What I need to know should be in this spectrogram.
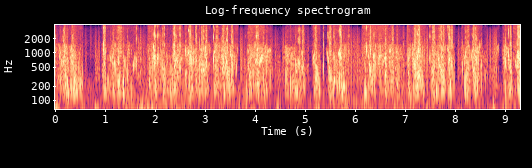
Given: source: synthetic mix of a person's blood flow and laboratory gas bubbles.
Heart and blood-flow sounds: Doppler ultrasound of blood flow; subclavian vein
0.00-0.57 s: bubbles
0.92-1.68 s: bubbles
1.76-2.56 s: bubbles
2.59-3.67 s: bubbles
3.80-4.35 s: bubbles
4.57-5.08 s: bubbles
5.12-5.91 s: bubbles
6.15-7.02 s: bubbles
7.06-7.43 s: bubbles
7.47-8.02 s: bubbles
8.12-8.66 s: bubbles
8.84-8.89 s: bubbles
8.94-9.32 s: bubbles
From the record:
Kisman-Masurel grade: 444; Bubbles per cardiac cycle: continuous sound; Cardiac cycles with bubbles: 100%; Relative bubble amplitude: maximal (0.775 to 0.999); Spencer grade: 4 (maximum detectable bubble signal sounding continuously throughout systole and diastole of every cardiac period, and overriding the amplitude of the normal cardiac signals); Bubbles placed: anywhere in the cardiac cycle

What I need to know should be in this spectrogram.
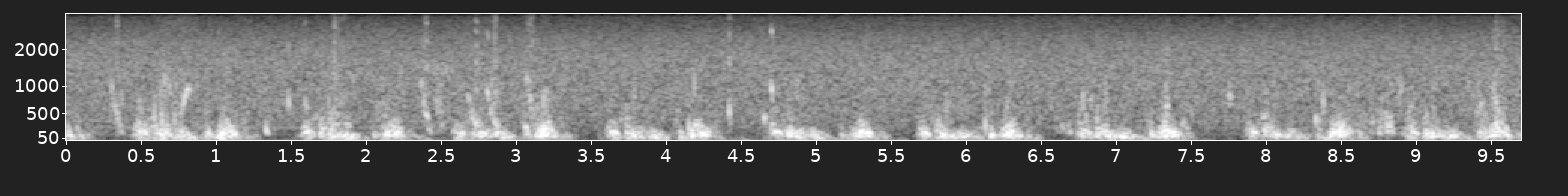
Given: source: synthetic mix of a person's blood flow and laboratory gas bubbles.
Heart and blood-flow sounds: Doppler ultrasound of blood flow; precordium
0.28-0.41 s: bubbles
0.44-0.88 s: bubbles
1.30-1.39 s: bubbles
1.46-1.52 s: bubbles
1.57-1.61 s: bubbles
1.73-1.92 s: bubbles
2.06-2.28 s: bubbles
2.35-2.57 s: bubbles
2.65-2.94 s: bubbles
3.02-3.27 s: bubbles
4.12-4.24 s: bubbles
4.38-4.46 s: bubbles
4.62-4.77 s: bubbles
6.11-6.18 s: bubbles
6.58-6.87 s: bubbles
7.31-7.38 s: bubbles
7.42-7.53 s: bubbles
7.71-7.79 s: bubbles
7.94-8.09 s: bubbles
8.30-8.95 s: bubbles
9.31-9.66 s: bubbles
From the record:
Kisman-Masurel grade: 232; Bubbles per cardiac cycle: several, 3 to 8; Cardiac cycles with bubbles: 50 to 99%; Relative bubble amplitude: moderate (0.250 to 0.450); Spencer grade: 3 (all of the cardiac periods contain showers or single bubble signals, but not dominating or overriding the cardiac motion signals); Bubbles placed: anywhere in the cardiac cycle

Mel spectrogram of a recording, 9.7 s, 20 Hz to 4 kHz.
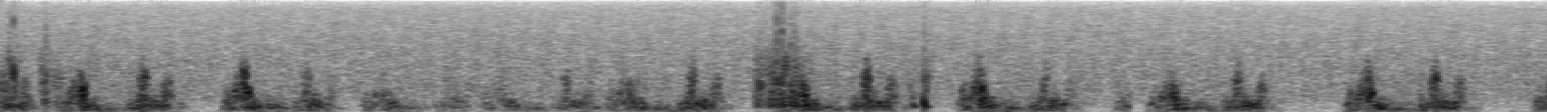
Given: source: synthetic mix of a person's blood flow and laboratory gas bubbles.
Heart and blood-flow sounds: Doppler ultrasound of blood flow; precordium
0.00-0.17 s: bubbles
0.24-0.40 s: bubbles
4.70-5.06 s: bubbles
5.65-5.82 s: bubbles
From the record:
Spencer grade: 2 (many but less than half of the cardiac periods contain bubble signals, singularly or in groups); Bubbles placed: only in the low amplitude regions of the cardiac cycle

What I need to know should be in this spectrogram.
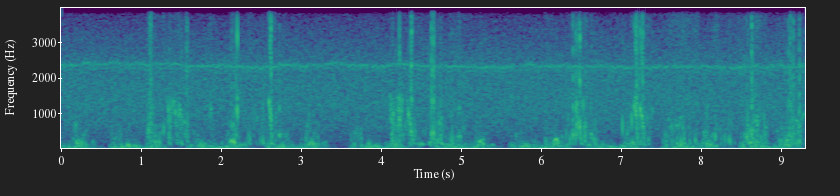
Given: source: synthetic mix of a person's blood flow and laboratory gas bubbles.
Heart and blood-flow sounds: Doppler ultrasound of blood flow; precordium
1.05-1.61 s: bubbles
1.85-1.91 s: bubbles
2.10-2.23 s: bubbles
2.31-2.88 s: bubbles
4.08-4.81 s: bubbles
4.83-5.08 s: bubbles
6.03-6.15 s: bubbles
6.29-6.72 s: bubbles
6.97-7.05 s: bubbles
7.10-7.41 s: bubbles
7.50-7.98 s: bubbles
8.14-8.88 s: bubbles
8.92-9.31 s: bubbles
From the record:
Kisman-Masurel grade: 332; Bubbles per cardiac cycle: rolling drumbeat, 9 or more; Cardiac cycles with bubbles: 50 to 99%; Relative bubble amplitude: moderate (0.250 to 0.450); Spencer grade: 3 (all of the cardiac periods contain showers or single bubble signals, but not dominating or overriding the cardiac motion signals); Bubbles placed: anywhere in the cardiac cycle

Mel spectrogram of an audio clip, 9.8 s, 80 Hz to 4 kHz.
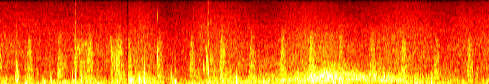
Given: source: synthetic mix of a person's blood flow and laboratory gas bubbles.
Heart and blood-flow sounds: Doppler ultrasound of blood flow; subclavian vein
0.28-0.42 s: bubbles
0.97-1.07 s: bubbles
1.42-1.86 s: bubbles
2.17-2.42 s: bubbles
2.74-2.84 s: bubbles
3.11-3.17 s: bubbles
3.38-3.55 s: bubbles
4.01-4.31 s: bubbles
From the record:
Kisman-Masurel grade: 122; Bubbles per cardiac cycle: 1 to 2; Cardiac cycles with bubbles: 10 to 50%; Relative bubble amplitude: moderate (0.250 to 0.450); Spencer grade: 2 (many but less than half of the cardiac periods contain bubble signals, singularly or in groups); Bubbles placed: anywhere in the cardiac cycle

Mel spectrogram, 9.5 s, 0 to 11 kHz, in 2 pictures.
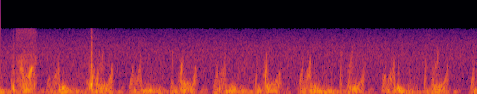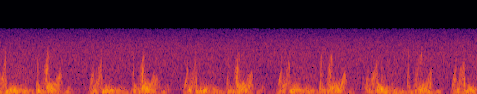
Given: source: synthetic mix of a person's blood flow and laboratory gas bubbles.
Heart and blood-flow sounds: Doppler ultrasound of blood flow; precordium
0.10-0.36 s: bubbles
0.85-0.99 s: bubbles
From the record:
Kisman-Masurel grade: 213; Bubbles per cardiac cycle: several, 3 to 8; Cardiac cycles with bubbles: 1 to 10%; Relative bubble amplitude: loud (0.450 to 0.775); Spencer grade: 1 (occasional bubble signal discernible with the cardiac motion signal, with majority of cardiac periods free of bubbles); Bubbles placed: anywhere in the cardiac cycle

